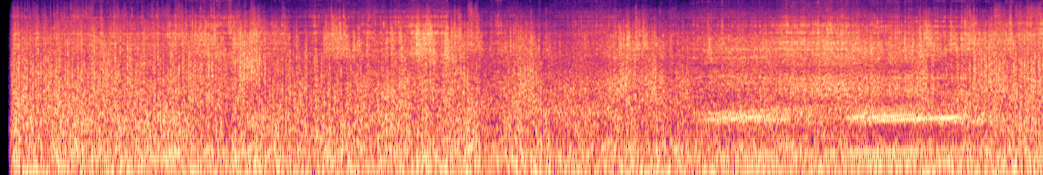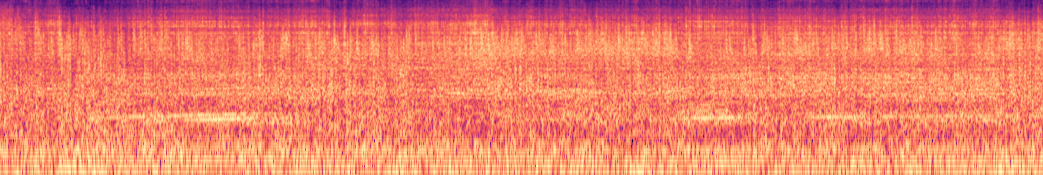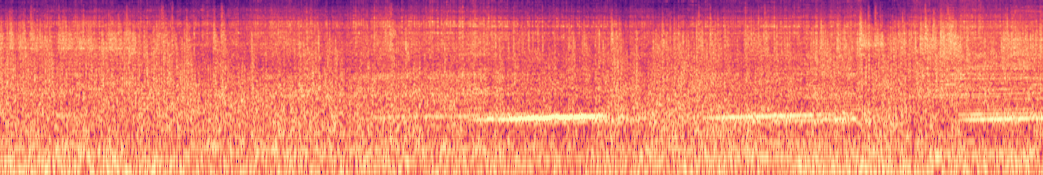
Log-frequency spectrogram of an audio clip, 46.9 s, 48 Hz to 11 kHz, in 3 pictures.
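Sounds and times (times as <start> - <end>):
wind noise: 0.1 - 46.9
motorcycle engine under load: 0.2 - 46.9.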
